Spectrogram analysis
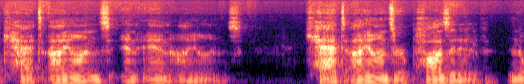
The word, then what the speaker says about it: anions: ions are called cations anions are negative don't say anyons that's not how you pronounce that it's an ions and ions there are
